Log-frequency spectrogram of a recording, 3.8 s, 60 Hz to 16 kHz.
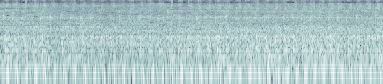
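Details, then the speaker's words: Mio M3 scooter at idle before teardown and head porting; fairly smooth but not fully, with a light quick ticking and unstable idle rpm, also clearly heard when blipping the throttle gently. Valve-train ticking from worn rocker arm and camshaft. "ini kondisi stasioner lumayan halus cuman gak halus-halus banget ada suara kemelitik dikit terus dia ernya enggak stabil juga"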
